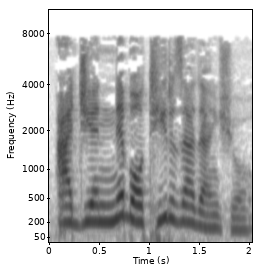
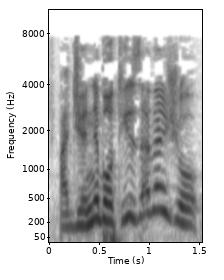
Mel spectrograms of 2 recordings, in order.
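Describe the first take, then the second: First: Slow, hushed, mocking delivery of the jinn claim; slow mock line. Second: In "اجنه با تیر زدن شو", punch "زدن" and fall away after it; mocking emphasis on the shooting; stress on zadan. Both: Shown as a demonstration.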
